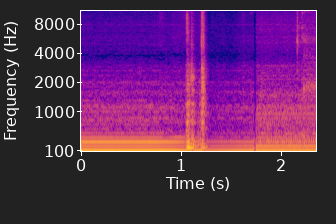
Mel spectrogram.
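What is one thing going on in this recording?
Hands knock and shuffle against a circuit board on a hard surface.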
